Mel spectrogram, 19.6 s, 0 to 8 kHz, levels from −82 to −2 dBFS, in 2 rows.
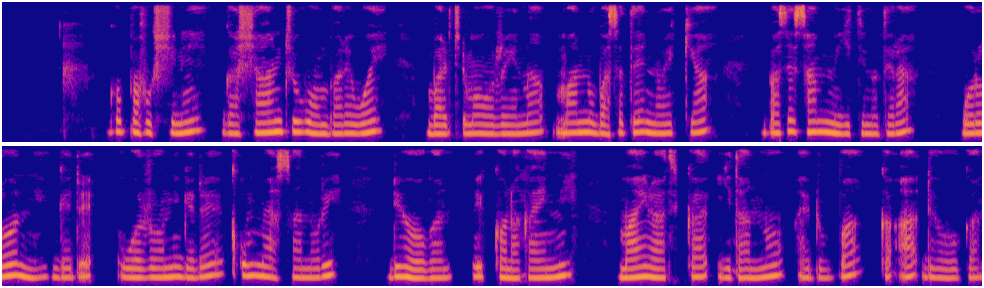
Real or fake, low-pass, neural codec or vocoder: real; 7.2 kHz; none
